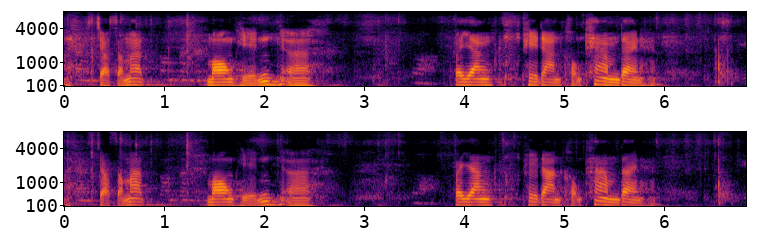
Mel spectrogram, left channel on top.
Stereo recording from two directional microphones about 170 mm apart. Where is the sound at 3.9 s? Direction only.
10° left (ahead or behind).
